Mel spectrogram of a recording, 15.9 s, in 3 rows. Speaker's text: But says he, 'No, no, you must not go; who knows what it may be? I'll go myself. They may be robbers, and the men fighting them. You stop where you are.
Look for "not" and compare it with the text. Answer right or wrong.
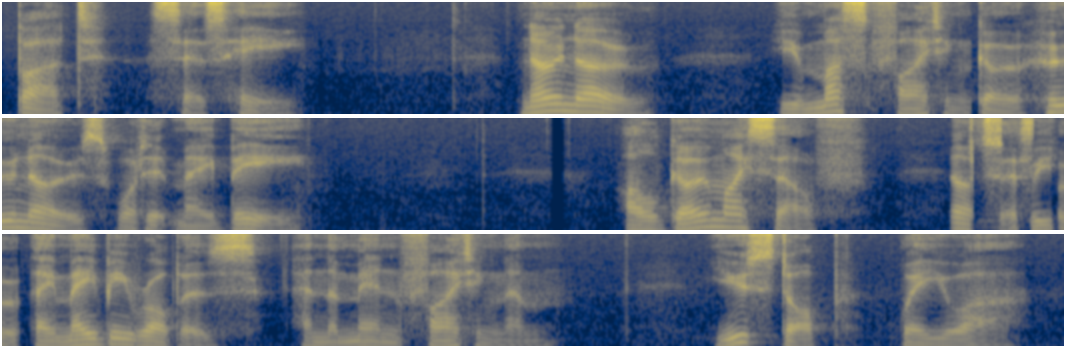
wrong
